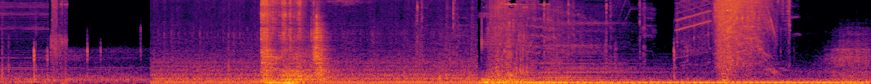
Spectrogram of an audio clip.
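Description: A burst of harsh electronic static crackles.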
